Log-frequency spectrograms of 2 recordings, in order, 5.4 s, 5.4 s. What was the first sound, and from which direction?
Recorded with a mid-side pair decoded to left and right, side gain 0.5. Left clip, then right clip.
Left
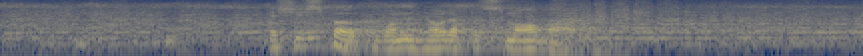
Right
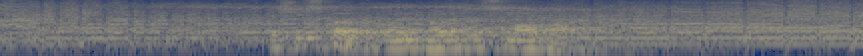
A man speaking, 40° left.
